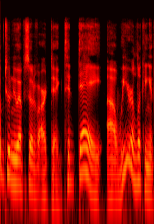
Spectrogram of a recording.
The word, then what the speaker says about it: ArtDig: interconnected essays published by ArtDig, and just a quick note, that's ArtDig with a hard G, rhyming with big.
